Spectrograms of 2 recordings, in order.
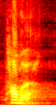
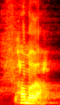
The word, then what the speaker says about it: Pamela: don't spoil my name it's Pamela you open your mouth ah pamala don't worry you're too local can't pronounce it you might even call it it's not Amala Pamela P Pamela it's a conservative name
